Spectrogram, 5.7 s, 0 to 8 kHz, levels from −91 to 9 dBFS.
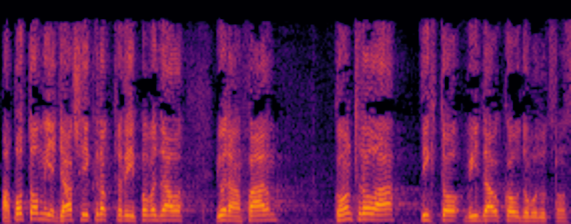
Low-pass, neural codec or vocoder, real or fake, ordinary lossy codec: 7.2 kHz; none; real; MP3, 48 kbps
